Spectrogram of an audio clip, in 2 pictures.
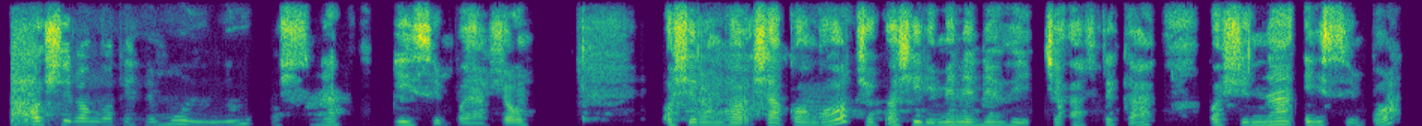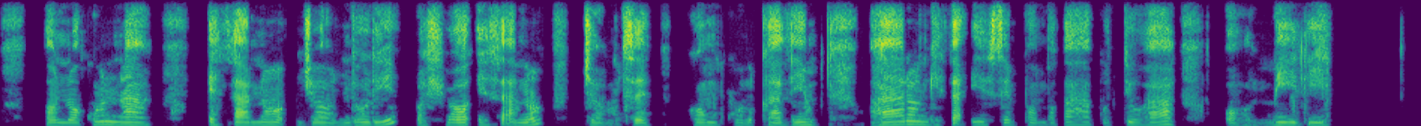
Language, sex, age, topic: Oshiwambo, female, 25-35, finance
